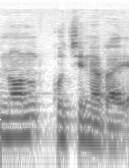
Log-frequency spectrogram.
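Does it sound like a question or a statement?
statement. It is said with a plain statement intonation. The speaker states that you will not cook. "Normally বলেন"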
